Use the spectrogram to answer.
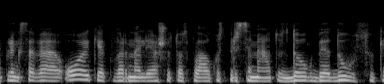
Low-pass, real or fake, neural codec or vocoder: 7.2 kHz; real; none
